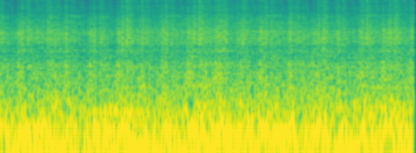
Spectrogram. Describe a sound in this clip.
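A fireball explodes with a blast.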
